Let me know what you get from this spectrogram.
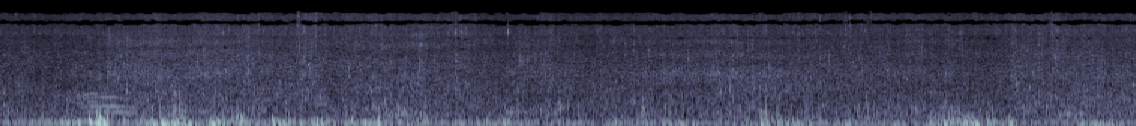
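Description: Wind buffeting the microphone as a steady low rumble, over the wash of sea water at the shore. A short pitched sound comes about half a second in.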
